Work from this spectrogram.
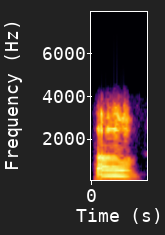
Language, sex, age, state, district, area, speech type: Maithili, male, 60+, Bihar, Muzaffarpur, urban, conversation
